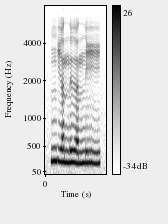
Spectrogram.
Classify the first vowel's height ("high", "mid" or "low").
high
